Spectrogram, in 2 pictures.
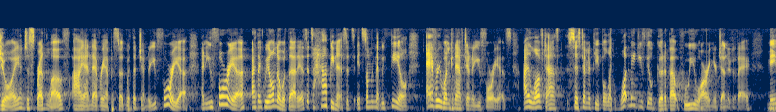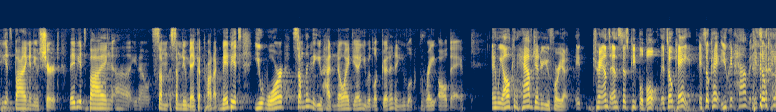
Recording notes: Live from the MN Council of Nonprofits Conference. We had the pleasure of recording live at the Minnesota Council of Nonprofits Annual Conference, which was held in Duluth.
